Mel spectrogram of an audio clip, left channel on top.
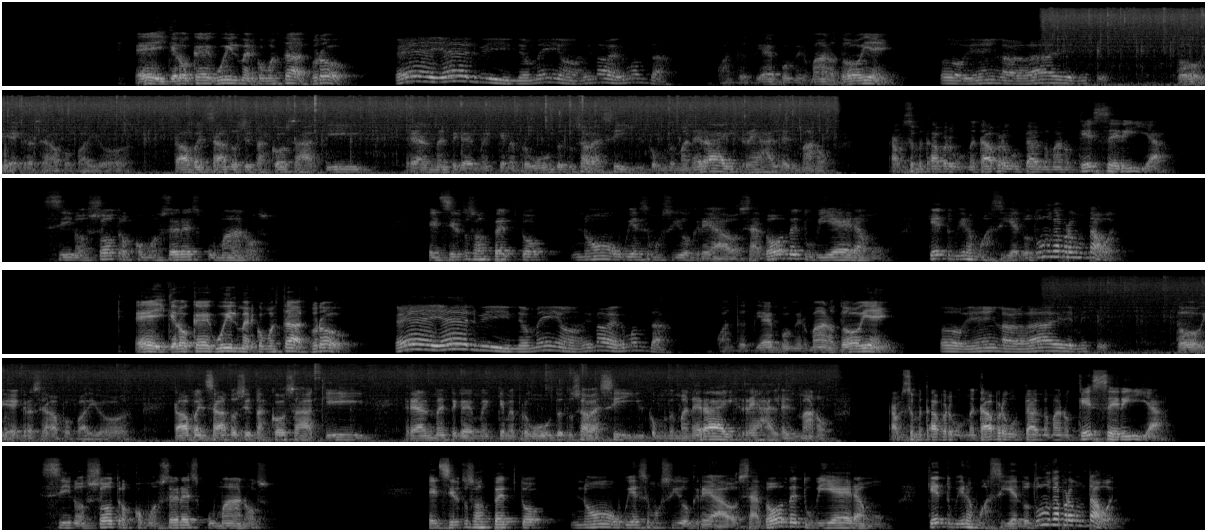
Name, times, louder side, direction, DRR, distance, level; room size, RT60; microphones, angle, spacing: voice 1, 1.3-3.4 7.2-8.9 11.7-20.5 20.9-23.7 24.5-26.7 28.3-29.4 29.7-35.2, right 4 dB, 85° right, 0.7 m, -34 dB
voice 2, 3.9-6.7 9.4-11.1 20.9-21.3, right 3 dB, 35° right, 0.4 m, -35 dB
sound 1, 10.4-20.4, left 8 dB, 35° left, 0.7 m, -41 dB
7.3 x 2.5 x 2.6 m
head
